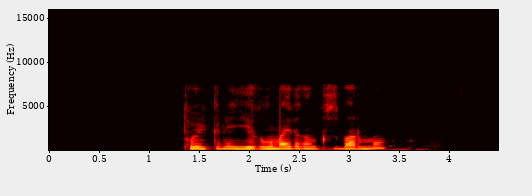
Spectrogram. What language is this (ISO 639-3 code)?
uig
